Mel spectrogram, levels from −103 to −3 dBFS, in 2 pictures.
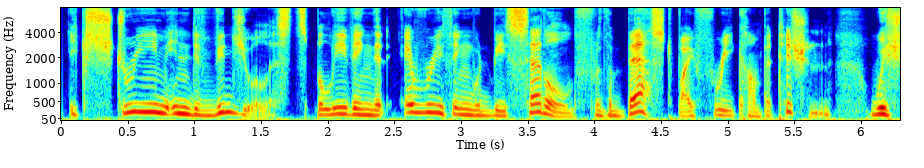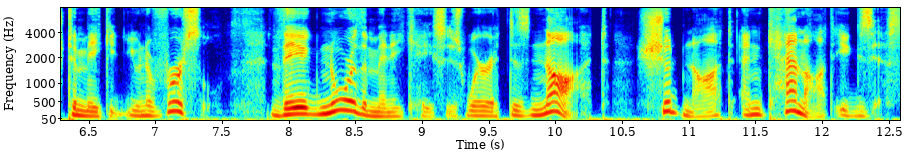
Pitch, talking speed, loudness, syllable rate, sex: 155 Hz, 155 wpm, -21 LUFS, 5.0 syllables/s, male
